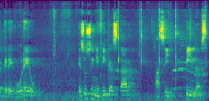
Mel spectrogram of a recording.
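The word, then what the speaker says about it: γρηγορέω: Cuando nosotros vemos en la Biblia esta palabra, viene de un griego que se pronuncia gregoreo.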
